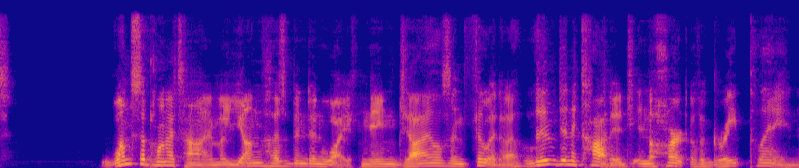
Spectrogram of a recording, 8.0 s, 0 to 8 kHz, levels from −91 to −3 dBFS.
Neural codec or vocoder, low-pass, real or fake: codec, 44.1 kHz, 2.6 kbps, SNAC; 7.2 kHz; fake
